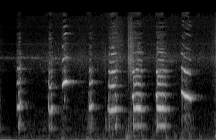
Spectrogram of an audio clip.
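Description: A dog whimpers in a string of about nine high, whiny squeals, some short and some drawn out, coming in an uneven rhythm with no talking.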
